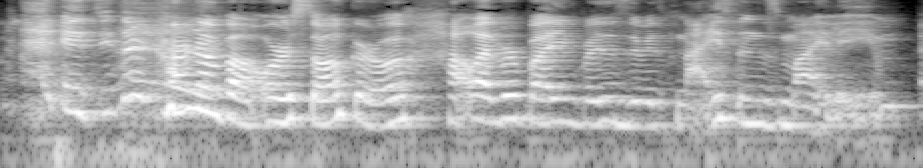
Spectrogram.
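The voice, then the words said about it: Brazilian accent in English. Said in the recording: “Oh, we have an accent. Where are you from? Brazil.”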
